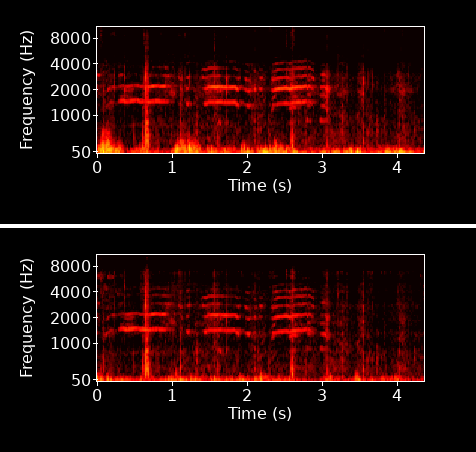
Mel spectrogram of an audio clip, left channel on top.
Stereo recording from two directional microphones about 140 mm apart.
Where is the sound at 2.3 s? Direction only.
90° left.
